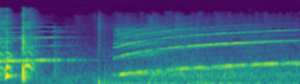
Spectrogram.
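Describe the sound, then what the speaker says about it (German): In the video game Life is Strange, an electronic alarm starts up after a few coughs and a knock, then holds as a loud, steady, slowly rising siren-like wail to the end. "please turn off that alarm since that's your job"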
